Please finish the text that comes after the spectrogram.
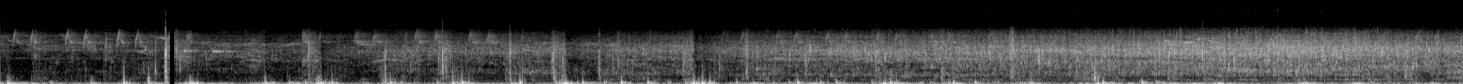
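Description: A small, low-flowing stream runs over rocks on the trail near Suptadhara waterfall in Sitakunda Eco Park, a steady close rush of water with scattered clicks and splashes, faint bird chirps in the background.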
